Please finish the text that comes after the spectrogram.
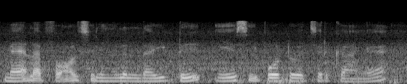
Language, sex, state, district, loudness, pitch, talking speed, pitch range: Tamil, male, Tamil Nadu, Nilgiris, -19 LUFS, 155 Hz, 105 wpm, 150-160 Hz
